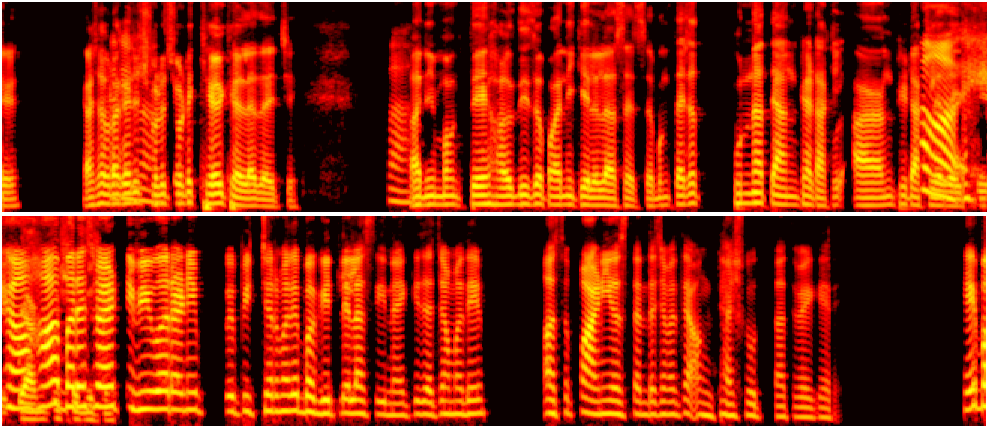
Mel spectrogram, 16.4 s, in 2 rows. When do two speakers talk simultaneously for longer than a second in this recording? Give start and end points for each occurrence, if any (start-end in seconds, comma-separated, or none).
7.7-9.1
